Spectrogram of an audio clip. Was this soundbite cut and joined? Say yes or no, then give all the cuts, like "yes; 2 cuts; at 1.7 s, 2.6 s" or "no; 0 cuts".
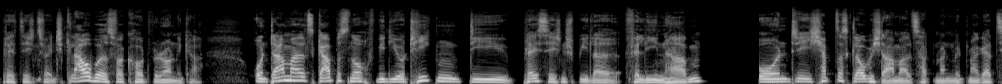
yes; 1 cut; at 8.8 s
